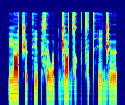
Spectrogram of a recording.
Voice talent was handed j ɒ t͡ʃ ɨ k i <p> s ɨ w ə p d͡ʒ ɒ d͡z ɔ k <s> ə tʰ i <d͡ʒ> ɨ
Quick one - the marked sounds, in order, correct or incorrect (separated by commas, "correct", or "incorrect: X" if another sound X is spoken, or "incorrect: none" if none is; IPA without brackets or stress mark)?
correct, incorrect: t͡s, correct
